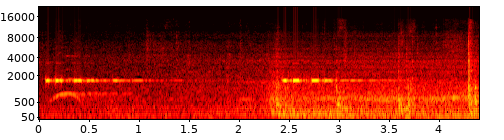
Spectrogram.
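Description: Opening soundtrack of a film trailer, recorded off a screen: a faint steady high whine and a short rising tone, then about two seconds in a swell of low rumbling ambience with a held drone.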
